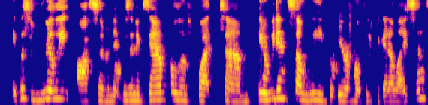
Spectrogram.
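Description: A woman speaks at a very fast pace in an animated, enthusiastic tone. Her pitch varies in an ordinary way, and the background is quiet. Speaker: cannabis activist and entrepreneur; podcast guest. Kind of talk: podcast interview. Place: home room. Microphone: webcam.

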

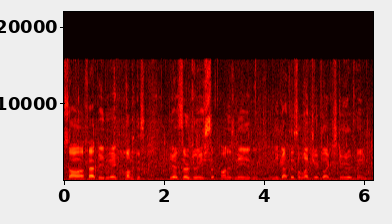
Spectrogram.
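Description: A man's monotone, flat delivery, dry with no echo, over noticeable background noise. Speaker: vlogger. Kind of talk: casual vlog chat. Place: waterside.

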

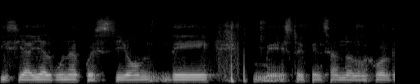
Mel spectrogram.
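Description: Speaking with a fairly low pitch, a man has a dark, mellow tone.

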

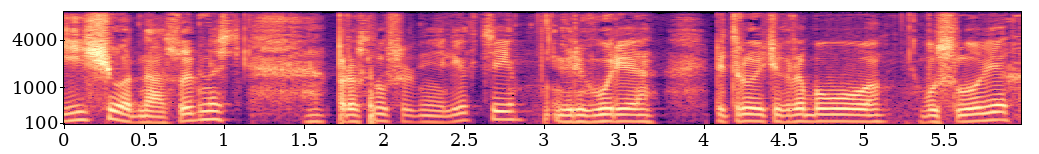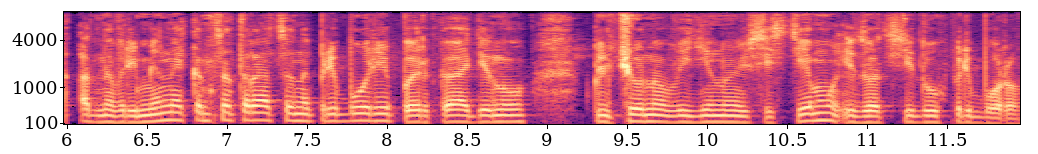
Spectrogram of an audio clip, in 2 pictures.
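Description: A man's dark, mellow voice at medium pitch and moderate pace, fairly even in intonation, with a dry, close sound with no echo on a very clean recording with a silent background. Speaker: seminar participant. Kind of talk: testimony. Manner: formal.

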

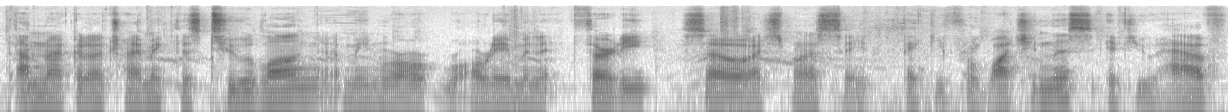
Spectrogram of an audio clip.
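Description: Talking very fast with hardly any pauses, a man uses a fairly low pitch with ordinary pitch variation and vocal fry. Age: 20s. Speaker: gaming youtuber. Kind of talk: casual vlog address to viewers. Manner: hesitant, filler-heavy.

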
